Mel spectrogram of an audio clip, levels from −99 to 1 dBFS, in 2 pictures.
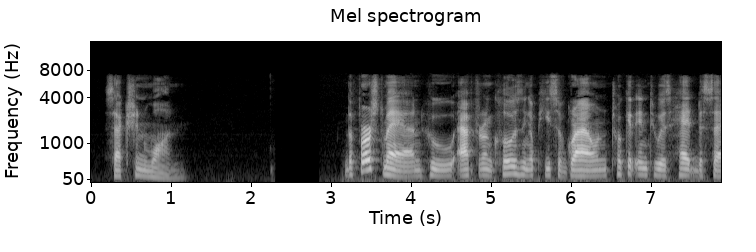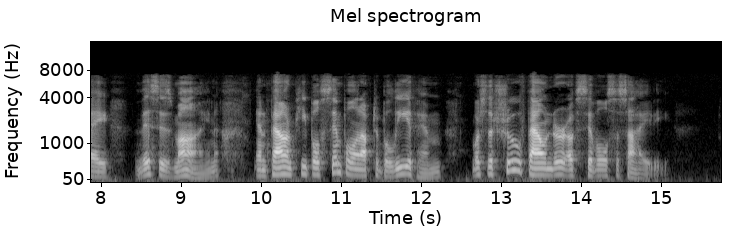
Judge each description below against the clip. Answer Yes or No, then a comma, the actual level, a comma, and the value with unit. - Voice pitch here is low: Yes, low, 120 Hz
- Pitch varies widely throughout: No, average, 3.7 semitones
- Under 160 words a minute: Yes, average, 140 wpm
